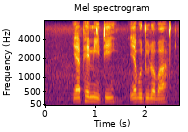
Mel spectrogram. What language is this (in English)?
Southern Sotho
